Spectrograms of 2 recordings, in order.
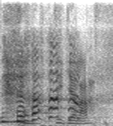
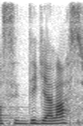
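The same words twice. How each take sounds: First: High-pitched, slow, drawn-out "dégueulasse"; exaggerated redo. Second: Low-pitched, softer disgusted remark; odd low voice. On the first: Mocking own odd voice, high drawn-out repeat. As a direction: stretch "dégueulasse" out high, making fun of yourself. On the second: Real, not acted. Judging fast-food work at McDo, odd low disgusted voice. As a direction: drop low and quiet on "dégueulasse". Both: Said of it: "pourquoi je parle comme ça?".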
